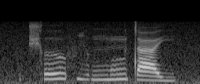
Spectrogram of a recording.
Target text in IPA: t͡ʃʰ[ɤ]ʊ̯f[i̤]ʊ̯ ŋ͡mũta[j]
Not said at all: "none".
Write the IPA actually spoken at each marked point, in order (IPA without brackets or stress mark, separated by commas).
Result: ɤ, i, j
